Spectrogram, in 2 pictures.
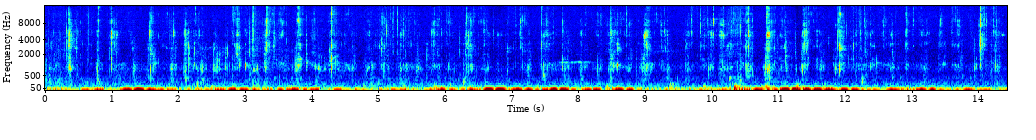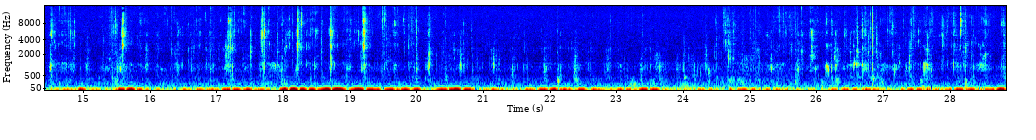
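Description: Close-up eating of sea snails: chewing and wet mouth smacks, with many short, sharp clicks as the shells are handled and the meat is pulled out.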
